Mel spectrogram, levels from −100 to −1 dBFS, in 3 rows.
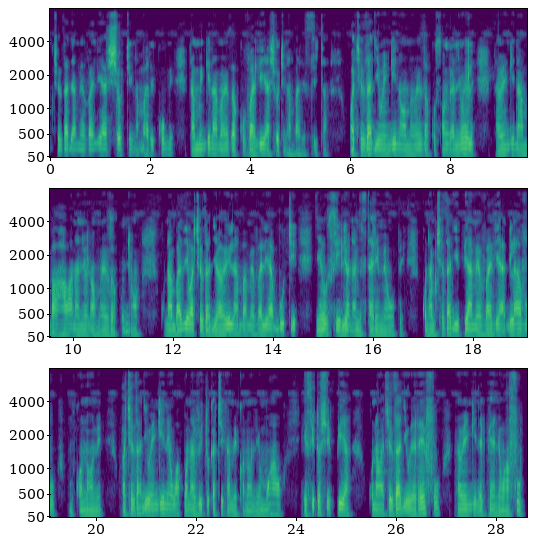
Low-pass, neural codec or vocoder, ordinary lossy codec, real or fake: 7.2 kHz; none; AAC, 32 kbps; real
